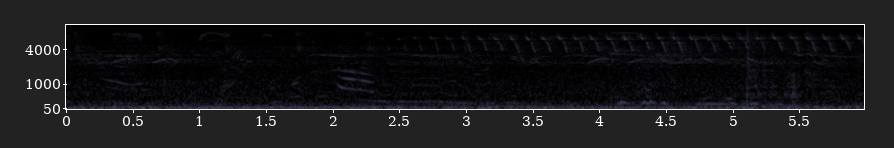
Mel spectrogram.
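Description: Quiet outdoor ambience: birds chirping, with a rapid, high, evenly pulsed trill starting about halfway through, over a steady low rumble.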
